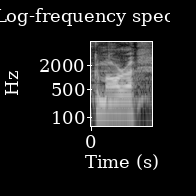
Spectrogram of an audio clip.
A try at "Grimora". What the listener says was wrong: It's Grimora, not Gimora. No, you said Gimora twice. Saying it like you're saying it like Sodom and Gomorrah.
